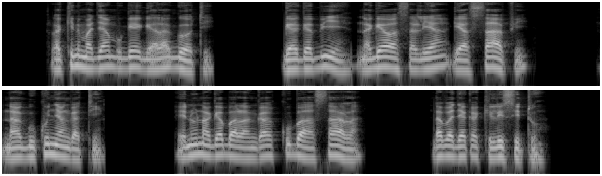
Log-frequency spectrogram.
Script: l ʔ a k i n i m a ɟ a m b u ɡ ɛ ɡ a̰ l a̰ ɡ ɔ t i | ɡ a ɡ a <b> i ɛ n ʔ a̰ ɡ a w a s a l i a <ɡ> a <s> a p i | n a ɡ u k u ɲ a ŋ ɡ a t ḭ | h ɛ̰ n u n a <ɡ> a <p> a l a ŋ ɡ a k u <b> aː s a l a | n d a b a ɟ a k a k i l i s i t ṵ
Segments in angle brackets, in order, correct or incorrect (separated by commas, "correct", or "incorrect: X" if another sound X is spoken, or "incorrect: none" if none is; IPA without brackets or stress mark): correct, correct, correct, correct, incorrect: b, correct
